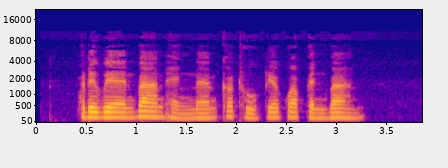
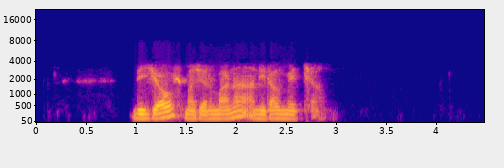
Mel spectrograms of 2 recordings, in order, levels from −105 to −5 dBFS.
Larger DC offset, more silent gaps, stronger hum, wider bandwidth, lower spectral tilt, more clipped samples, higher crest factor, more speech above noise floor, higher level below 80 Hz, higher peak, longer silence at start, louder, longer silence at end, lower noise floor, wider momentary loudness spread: neither; neither; neither; first, 6.8 kHz vs 3.8 kHz; about the same, -9 dB/octave vs -10 dB/octave; neither; about the same, 20 dB vs 20 dB; second, 52 dB vs over 67 dB; about the same, -64 dBFS vs -68 dBFS; about the same, -6 dBFS vs -8 dBFS; second, 0.45 s vs 0.95 s; about the same, -25 LUFS vs -23 LUFS; second, 0.6 s vs 1.6 s; second, -76 dBFS vs under -90 dBFS; second, 11 LU vs 16 LU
